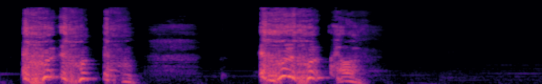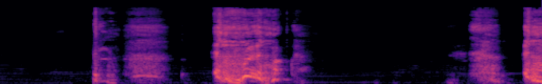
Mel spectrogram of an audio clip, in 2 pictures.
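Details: Clusters of harsh, rapid cough bursts, about a dozen in ten seconds, separated by brief pauses: a coughing fit.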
